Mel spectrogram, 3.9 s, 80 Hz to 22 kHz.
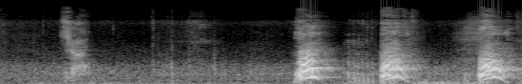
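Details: Golden Retriever barking in anger because he is not allowed to eat bread: quiet room, then three loud, short, rough barks spaced about 0.7 seconds apart.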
